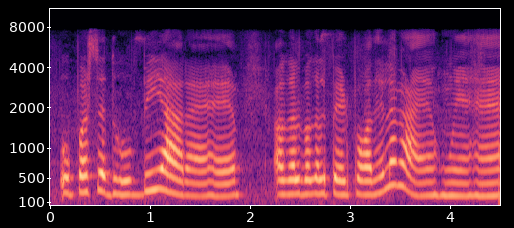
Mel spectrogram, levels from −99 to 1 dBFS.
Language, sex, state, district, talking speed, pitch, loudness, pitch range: Hindi, female, Jharkhand, Garhwa, 185 wpm, 235 Hz, -16 LUFS, 215-265 Hz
